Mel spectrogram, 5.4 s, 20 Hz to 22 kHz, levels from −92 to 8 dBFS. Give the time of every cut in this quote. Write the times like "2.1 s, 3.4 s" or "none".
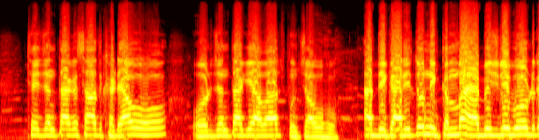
3.6 s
